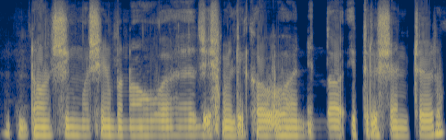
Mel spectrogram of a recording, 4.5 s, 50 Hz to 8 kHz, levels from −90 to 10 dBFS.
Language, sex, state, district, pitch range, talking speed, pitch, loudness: Hindi, male, Bihar, Araria, 115-125 Hz, 175 wpm, 120 Hz, -13 LUFS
